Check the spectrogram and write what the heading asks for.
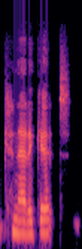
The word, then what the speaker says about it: Connecticut: Um, they did make a stop in Connecticut to pick up a new assistant engineer. Do you ever say Connecticut when you're trying to spell it? Because there's like a C right there. Connect.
